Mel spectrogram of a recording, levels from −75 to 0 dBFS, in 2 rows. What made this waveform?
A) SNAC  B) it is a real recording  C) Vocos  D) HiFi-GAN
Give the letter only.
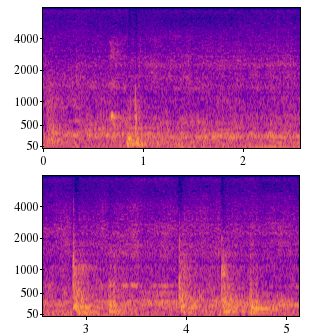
A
